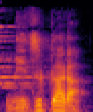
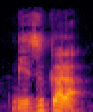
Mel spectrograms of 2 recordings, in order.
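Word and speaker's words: 自ら: 하겠습니다 뜻으로도 있습니다 혼자 두게 되면 의미는 스스로 발음은 미즈카라 미즈카라 요러면 발음은 오노즈카 오노즈카 아는 뜻은 저절로 뜻이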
